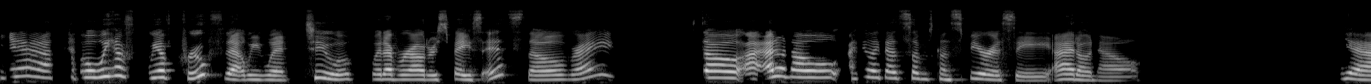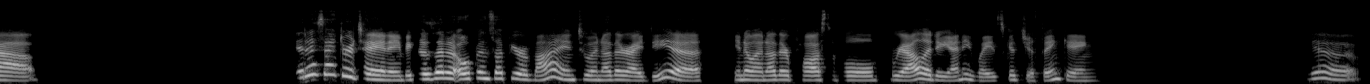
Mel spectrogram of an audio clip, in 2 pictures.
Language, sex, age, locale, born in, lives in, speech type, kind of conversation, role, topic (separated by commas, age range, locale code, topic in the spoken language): English, female, 25-29, en-US, United States, United States, conversation, unstructured, none, What is a surprising fact you know about space?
